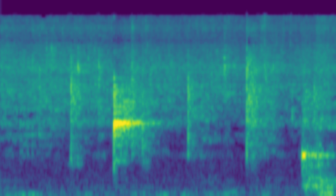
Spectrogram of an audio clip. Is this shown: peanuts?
yes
